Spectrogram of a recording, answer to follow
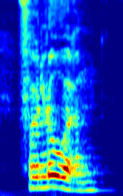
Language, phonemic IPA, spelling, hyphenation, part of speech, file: Dutch, /vərˈloːrə(n)/, verloren, ver‧lo‧ren, verb, Nl-verloren.ogg
- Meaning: 1. inflection of verliezen: plural past indicative 2. inflection of verliezen: plural past subjunctive 3. past participle of verliezen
